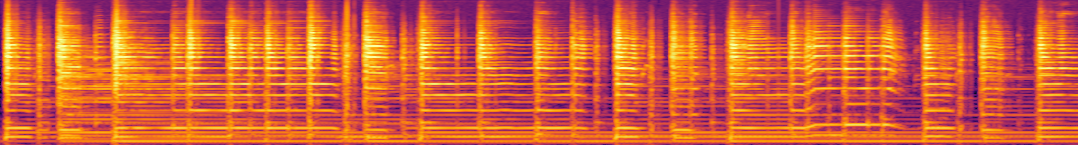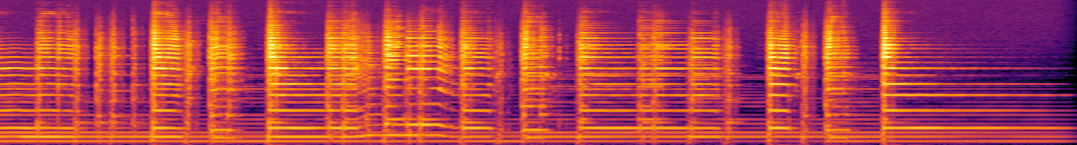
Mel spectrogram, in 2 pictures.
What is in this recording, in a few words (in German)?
Doubler Gitarre Decent Doubleing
